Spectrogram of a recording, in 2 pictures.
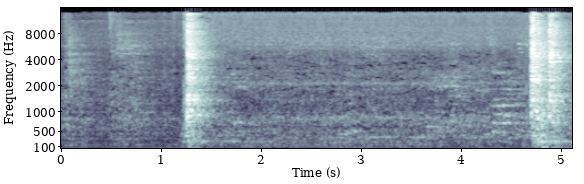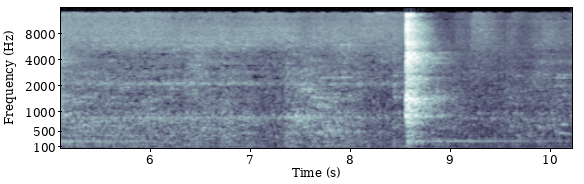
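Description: Reversible dough sheeter running with a steady low hum, broken by three sharp clunks about three and a half seconds apart. Each clunk is followed by a short, steady hum from the machine.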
